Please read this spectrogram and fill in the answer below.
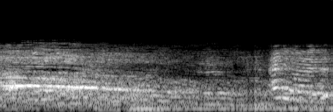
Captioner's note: everyone goes "ohhh" at that sick burn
